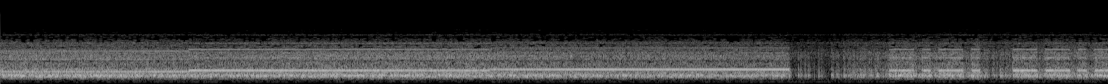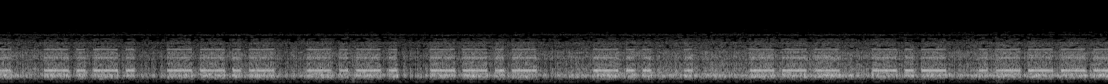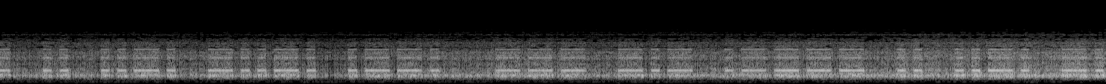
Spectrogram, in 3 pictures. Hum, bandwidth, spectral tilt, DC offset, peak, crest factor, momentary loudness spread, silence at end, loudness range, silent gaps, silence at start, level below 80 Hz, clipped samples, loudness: none; 4.9 kHz; -8 dB/octave; under 0.1%; -8 dBFS; 16 dB; 6 LU; 0 s; 2 LU; none; 0 s; -86 dBFS; under 0.1%; -24 LUFS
